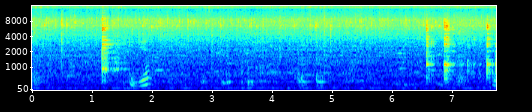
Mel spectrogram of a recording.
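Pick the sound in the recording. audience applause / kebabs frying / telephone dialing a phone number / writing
kebabs frying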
